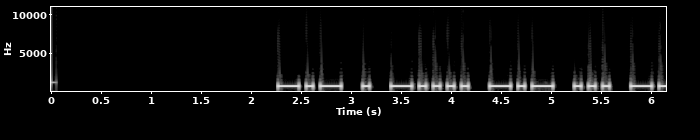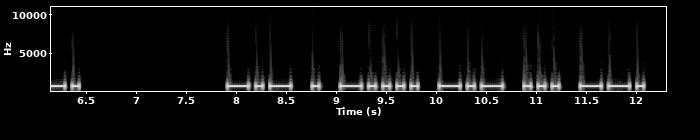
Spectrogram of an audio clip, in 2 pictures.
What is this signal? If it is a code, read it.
Morse code, heard as a keyed tone, about 17 wpm, 700 Hz. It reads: KE6KSG KE6KSG
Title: USA Call Signs - 6 Characters - Repeated 2x - 17wpm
